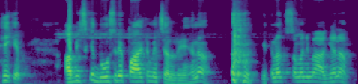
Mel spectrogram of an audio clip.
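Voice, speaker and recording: A man teaching a Hindi grammar class for exam prep. He asks questions, answers them himself, and repeats key terms slowly. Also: sits high, expressive, warm tone. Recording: dull lo-fi sound.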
